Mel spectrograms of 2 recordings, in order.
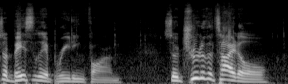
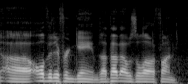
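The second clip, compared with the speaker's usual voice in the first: ordinary delivery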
